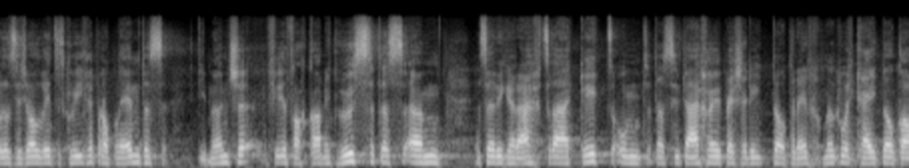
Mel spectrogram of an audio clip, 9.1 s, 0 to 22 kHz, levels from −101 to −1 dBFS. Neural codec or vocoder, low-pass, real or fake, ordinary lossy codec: codec, 44.1 kHz, 2.6 kbps, SNAC; 14.4 kHz; fake; none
